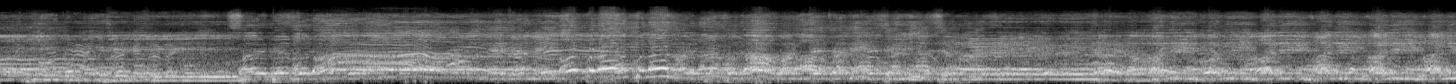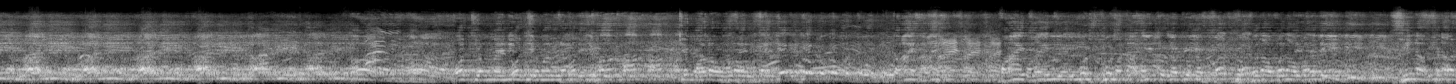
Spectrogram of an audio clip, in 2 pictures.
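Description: A large crowd chants along together.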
